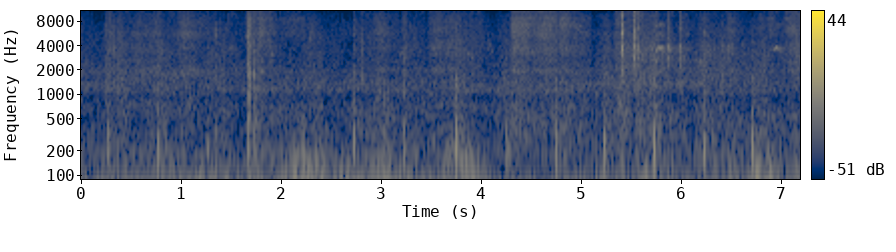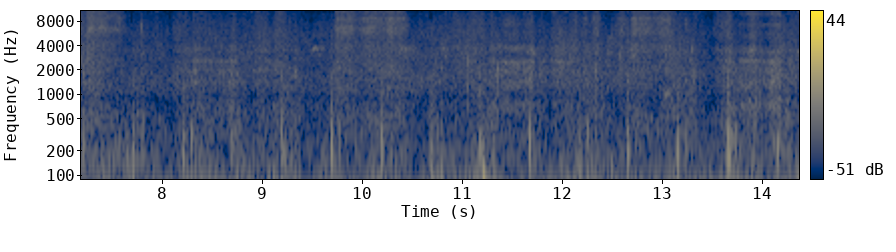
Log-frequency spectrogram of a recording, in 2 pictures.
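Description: Footsteps of a person walking at a steady pace on an asphalt road, about two steps a second, over a low rumble.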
